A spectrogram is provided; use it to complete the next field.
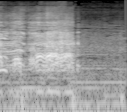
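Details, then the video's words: A domestic goose on a small farm gives a single loud, harsh, nasal honk lasting most of a second, followed by quiet background hum. "SOM DE GANSO GANSO DOMESTICO"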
